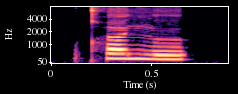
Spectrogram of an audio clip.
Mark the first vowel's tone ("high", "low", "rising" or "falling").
high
